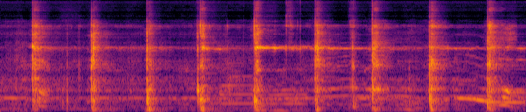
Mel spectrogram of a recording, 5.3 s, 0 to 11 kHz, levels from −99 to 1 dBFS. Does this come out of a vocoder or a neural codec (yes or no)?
yes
